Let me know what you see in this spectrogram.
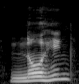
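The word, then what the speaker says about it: knowing: हर दिन ठीक है नोंग जानते हुए यहां पर के साइलेंट है डायरेक्ट इसको नो कहना नोंग जानते हुए दैट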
